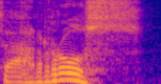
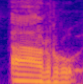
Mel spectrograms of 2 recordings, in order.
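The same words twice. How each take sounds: First: "arroz" stressed on RROZ; stress on last syllable. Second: "arro" wrongly stressed on A; stress on first syllable. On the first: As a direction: land long on the RROZ of "arroz". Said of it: "es arroz". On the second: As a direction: hit the opening A of "arro". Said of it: "No es arro". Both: Shown as a demonstration.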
